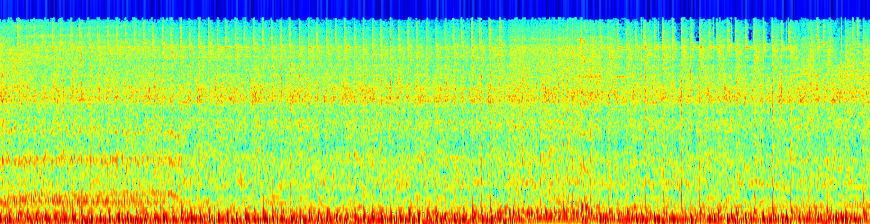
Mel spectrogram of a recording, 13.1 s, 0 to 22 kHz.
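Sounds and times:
fast dense drumming: 0.0 - 13.0
heavy metal guitars: 0.0 - 13.0.

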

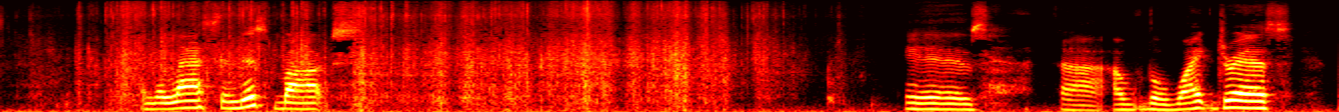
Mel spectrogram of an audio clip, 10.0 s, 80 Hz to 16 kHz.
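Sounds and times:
plastic bag crinkling: 0.0 - 6.6.

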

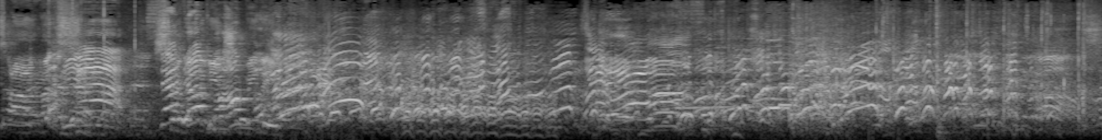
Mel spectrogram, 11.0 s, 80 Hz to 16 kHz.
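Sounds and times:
people laughing: 2.2 - 11.0.

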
